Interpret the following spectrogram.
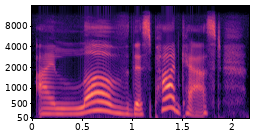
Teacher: What if you stress a different word? If I say I love this podcast, the stress is on love. · the stress is on love. Now I'm showing very strong emotion.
